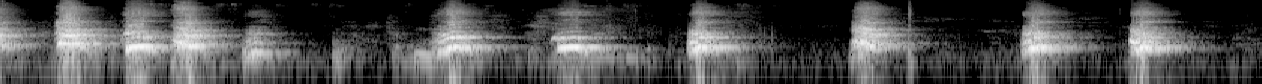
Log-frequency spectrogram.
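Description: A dog barking at a remote-control toy car it is chasing: about eleven sharp barks, five in quick succession in the first second and a half, then one every half second to second.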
